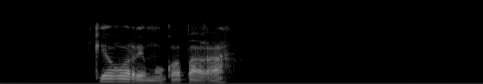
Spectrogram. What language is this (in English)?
Northern Sotho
